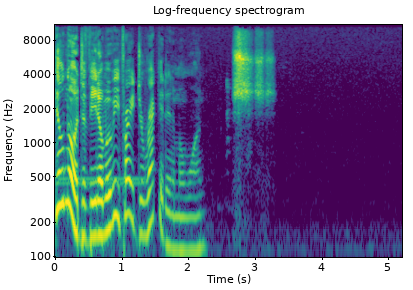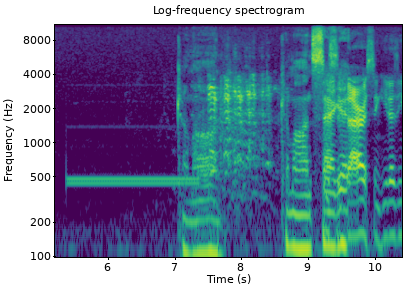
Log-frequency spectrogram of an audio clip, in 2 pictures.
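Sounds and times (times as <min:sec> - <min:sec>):
speech: 0:00.0 - 0:03.2, 0:07.1 - 0:07.9, 0:08.7 - 0:10.4
faint steady electronic ringing tone on an outgoing telephone call: 0:00.3 - 0:01.4, 0:05.4 - 0:07.2
laughter: 0:07.3 - 0:08.6.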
